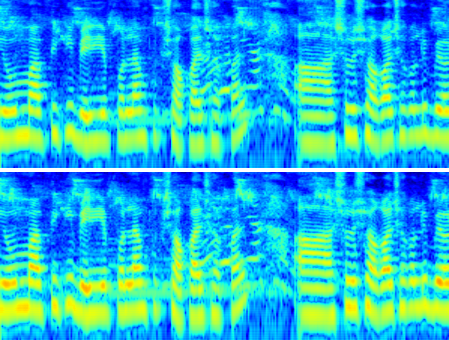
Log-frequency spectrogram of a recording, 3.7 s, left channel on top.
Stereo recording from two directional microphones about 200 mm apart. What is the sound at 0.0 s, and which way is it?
Speech, 5° right (ahead or behind).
